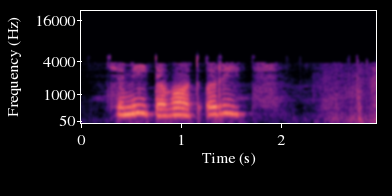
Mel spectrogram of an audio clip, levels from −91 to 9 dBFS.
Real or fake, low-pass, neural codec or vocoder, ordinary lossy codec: real; 7.2 kHz; none; AAC, 16 kbps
